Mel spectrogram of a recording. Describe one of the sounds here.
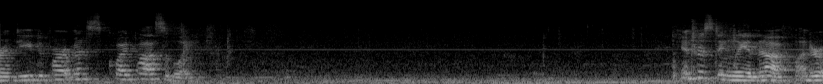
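A middle-aged woman speaks calmly into a microphone, pausing for a while.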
